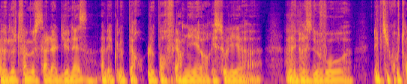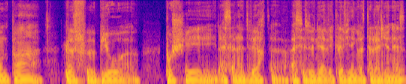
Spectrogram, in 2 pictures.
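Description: A man with a very deep, low voice talks at a moderate pace with very even loudness and flat, monotone intonation, and there is noticeable background noise. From Burgundy, France. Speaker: chef and restaurant owner. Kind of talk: radio interview. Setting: studio. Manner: halting, many repetitions.

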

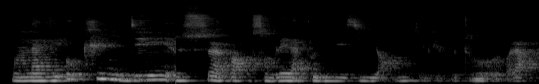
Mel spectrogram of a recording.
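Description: A woman with a fairly low pitch talks at a fairly slow pace, with hardly any pauses, ordinary pitch variation and big swings in loudness. Audible room echo and noticeable background noise fill the recording. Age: 40s. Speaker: traveling parent. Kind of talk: interview. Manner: halting.

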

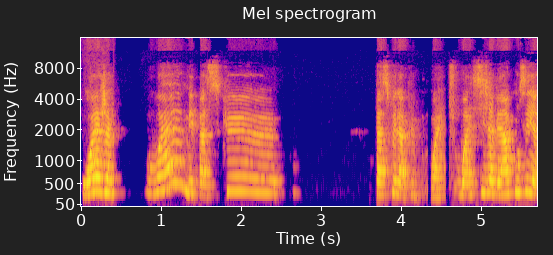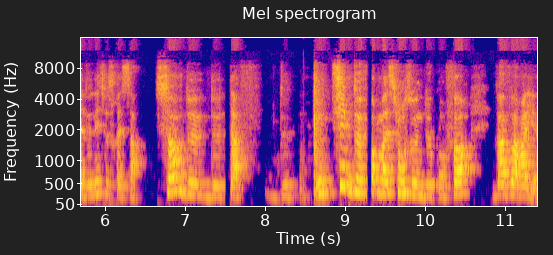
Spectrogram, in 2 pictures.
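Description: Long, frequent pauses break up speech delivered at a fairly slow pace with ordinary pitch variation. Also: woman, high pitch for a woman. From Alsace, France. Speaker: tarot teacher and online entrepreneur. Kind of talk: interview.

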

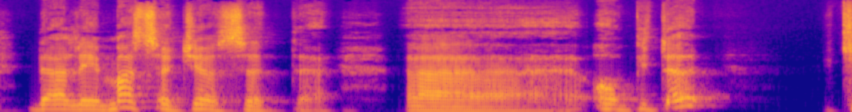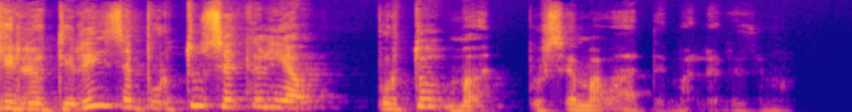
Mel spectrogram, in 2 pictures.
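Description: In an Italian accent, a man with a fairly high voice talks fairly slowly, his pitch swinging very widely. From Italy. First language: Italian (speaking French). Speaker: former tech executive. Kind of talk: interview. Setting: remote from home.

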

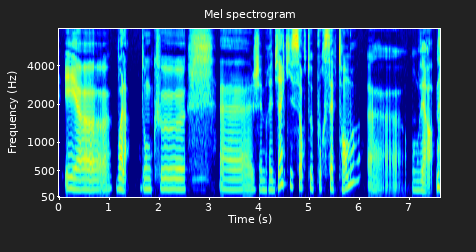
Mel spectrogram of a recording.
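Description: A woman talks at a very slow pace, leaving long, frequent pauses. The recording is very clean, with a silent background and a dry, close sound with no echo. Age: 30s. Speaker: content creator and podcaster. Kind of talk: interview testimony. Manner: hesitant, many fillers.

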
